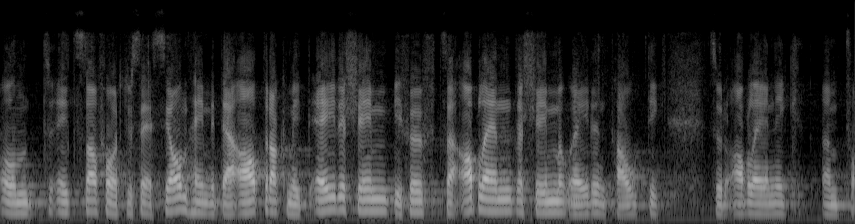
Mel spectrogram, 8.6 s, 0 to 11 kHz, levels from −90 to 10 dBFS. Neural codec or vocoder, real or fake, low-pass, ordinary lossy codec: none; real; 7.2 kHz; Opus, 32 kbps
